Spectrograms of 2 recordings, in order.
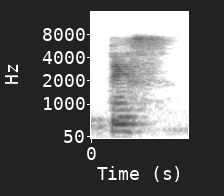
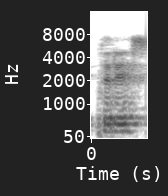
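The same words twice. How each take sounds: First: Tes said with no r after the t; child's omission mispronunciation; r dropped. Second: Said in the usual way. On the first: Shown as a demonstration. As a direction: say tes, leave out the r of tres. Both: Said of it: "hay una omisión".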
